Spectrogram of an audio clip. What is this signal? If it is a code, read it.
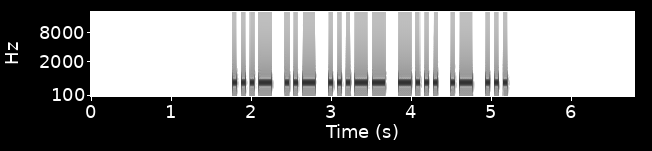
Morse code, heard as a keyed tone, about 22 wpm, 700 Hz. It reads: VU3BAS
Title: DXCC-100 Call Signs - 6 Characters - Repeated 2x - 22wpm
